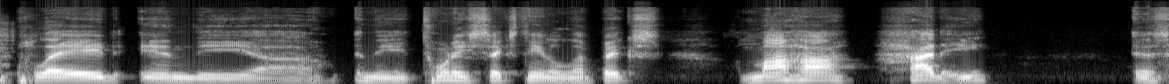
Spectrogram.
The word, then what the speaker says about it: Maha Hadi: Maha Hadi is how you pronounce her name.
